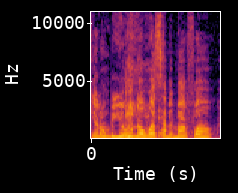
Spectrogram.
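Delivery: high-pitched defensive retort; comic defensive objection; retold protest. Retold protest over phone being seen.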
